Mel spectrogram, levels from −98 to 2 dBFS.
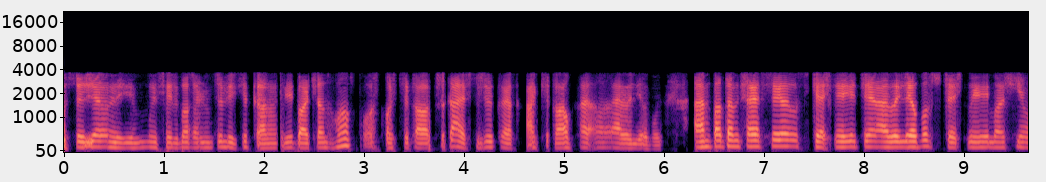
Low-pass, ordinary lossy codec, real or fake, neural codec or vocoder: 3.6 kHz; none; fake; codec, 16 kHz in and 24 kHz out, 0.6 kbps, FireRedTTS-2 codec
